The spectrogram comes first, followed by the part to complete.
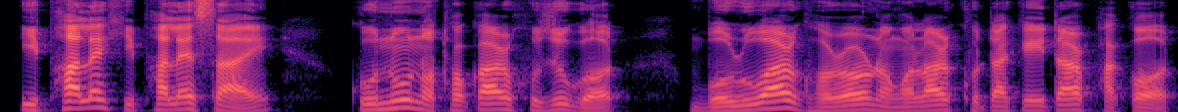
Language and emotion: Assamese, neutral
